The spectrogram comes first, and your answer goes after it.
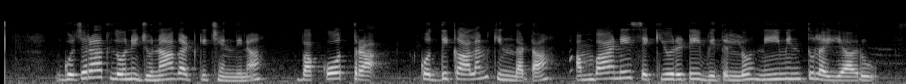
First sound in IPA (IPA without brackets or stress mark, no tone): ɡ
